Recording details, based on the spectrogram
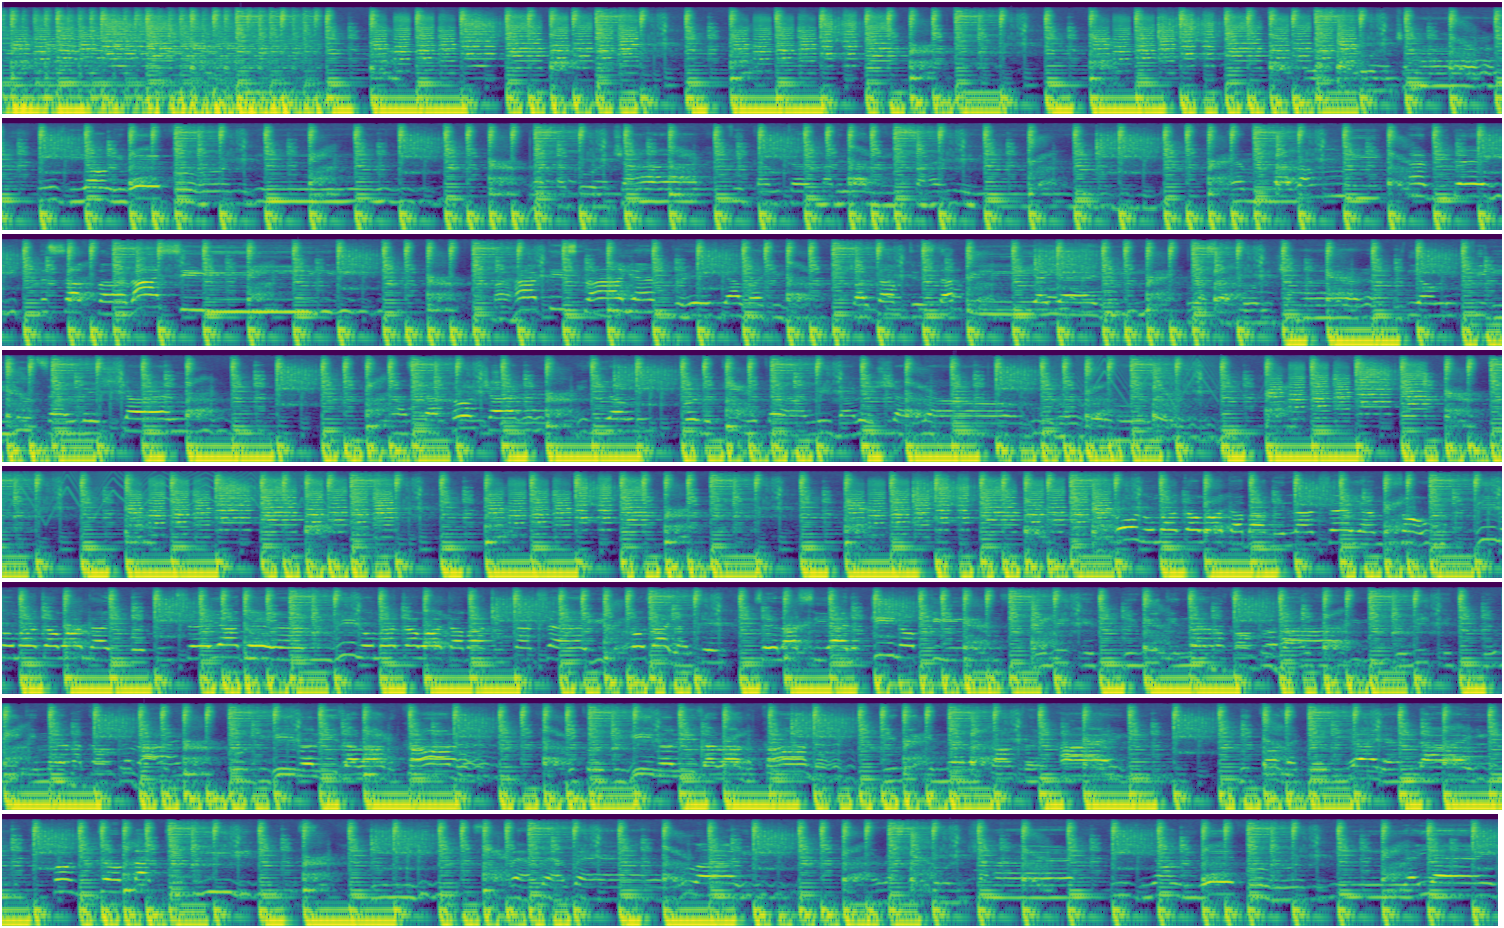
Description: Rooms Full A Culture returned to the Rock & Roll Circus in Leeds, for a great session, with both rooms running on pure vibes all night!
bringing a great energy through Beet Roots Soundsystem.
